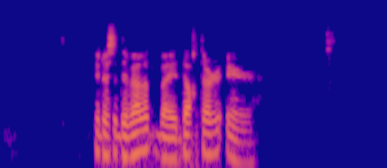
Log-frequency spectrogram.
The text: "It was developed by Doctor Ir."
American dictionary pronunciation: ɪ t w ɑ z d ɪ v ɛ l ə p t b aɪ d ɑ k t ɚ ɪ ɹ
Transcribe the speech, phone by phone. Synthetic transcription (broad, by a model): ɪ t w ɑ s d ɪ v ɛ l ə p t b aɪ d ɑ k t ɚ ɪ ɹ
